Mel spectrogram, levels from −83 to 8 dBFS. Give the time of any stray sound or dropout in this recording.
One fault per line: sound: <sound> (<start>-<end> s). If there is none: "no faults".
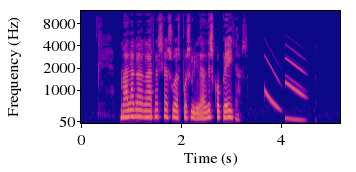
sound: chirp (3.7-4.6 s)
